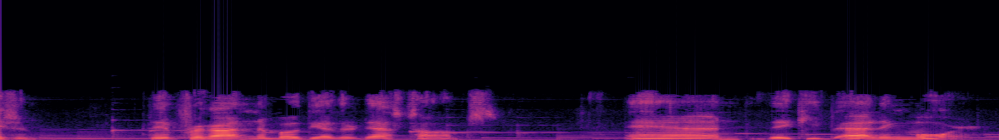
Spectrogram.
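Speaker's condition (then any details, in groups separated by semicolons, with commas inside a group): Cerebral palsy; stiff muscles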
